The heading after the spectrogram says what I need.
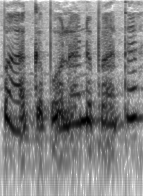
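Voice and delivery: high, sing-song mourning; keen through the loss, voice held high; crying lament. Acted. Younger sister mourning an elder who left unseen, wailing. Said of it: "அழுகாதீங்கடி".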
